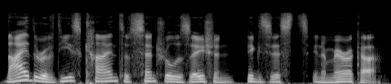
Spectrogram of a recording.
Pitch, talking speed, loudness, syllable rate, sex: 125 Hz, 140 wpm, -21 LUFS, 5.3 syllables/s, male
